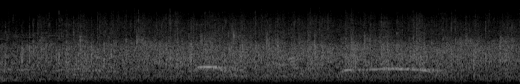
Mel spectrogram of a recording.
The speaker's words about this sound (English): Now, there is biblical reference to do what you're doing right now. The Bible said in Psalm 47, oh, clap your hands, all ye people.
